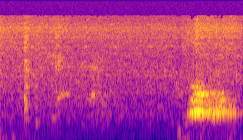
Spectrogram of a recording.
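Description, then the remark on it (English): A dog lets out a short, excited burst of barking near the end, somewhat muffled, after a stretch of near silence. No one speaks. “There's my dog going crazy.”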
